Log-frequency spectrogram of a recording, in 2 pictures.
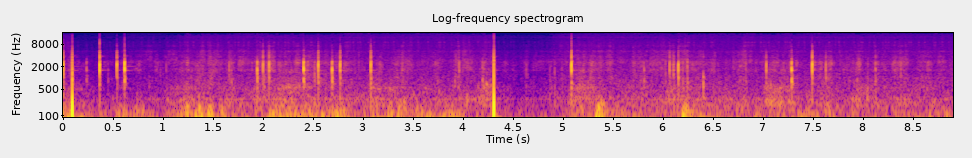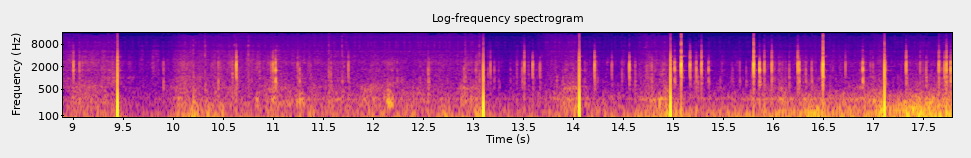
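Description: A bicycle's frame and chain clatter sharply over bumps.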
